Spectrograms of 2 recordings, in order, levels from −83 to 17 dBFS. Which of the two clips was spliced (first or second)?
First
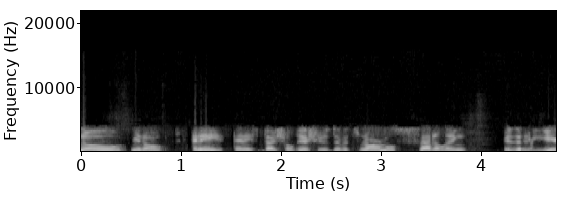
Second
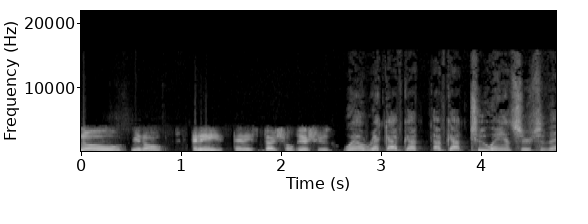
second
